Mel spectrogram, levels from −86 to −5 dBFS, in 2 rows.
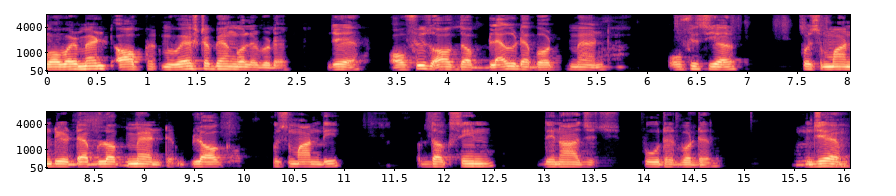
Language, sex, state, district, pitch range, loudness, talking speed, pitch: Bengali, male, West Bengal, Malda, 120-130 Hz, -17 LUFS, 75 wpm, 125 Hz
